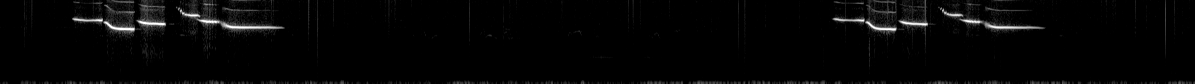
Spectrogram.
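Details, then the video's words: In spring, an Eastern Meadowlark on a telegraph pole sings two phrases of high, clear, slurred whistles, each falling in pitch and about five seconds apart, fitting "It's sweet to me" or "the spring of the year." Faint low hum behind. "On the next telegraph pole is an eastern meadowlark, greeting the world in high, clear whistles that seem to fit the phrase, "It's sweet to me,""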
